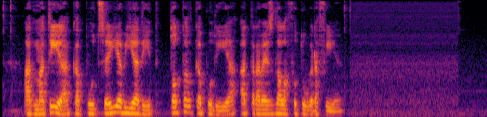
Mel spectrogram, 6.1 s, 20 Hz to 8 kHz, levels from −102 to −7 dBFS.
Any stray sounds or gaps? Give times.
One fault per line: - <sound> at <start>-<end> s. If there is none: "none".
none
